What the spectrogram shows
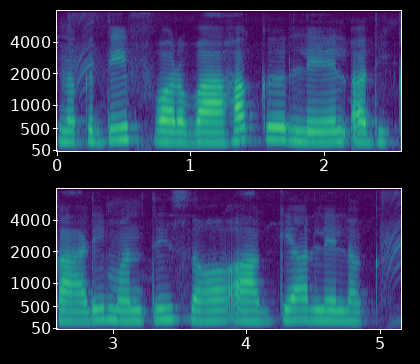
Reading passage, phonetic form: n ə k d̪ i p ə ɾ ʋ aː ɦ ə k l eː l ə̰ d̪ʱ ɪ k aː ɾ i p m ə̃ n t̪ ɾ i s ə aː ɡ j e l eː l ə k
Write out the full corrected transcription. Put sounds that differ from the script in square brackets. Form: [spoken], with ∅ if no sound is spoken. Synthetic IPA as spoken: n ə k d̪ i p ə ɾ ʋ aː ɦ ə k l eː l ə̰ d̪ʱ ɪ k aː ɾ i [∅] m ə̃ n t̪ ɾ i s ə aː ɡ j [a] l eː l ə k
